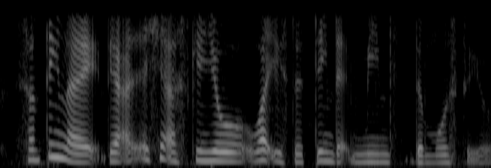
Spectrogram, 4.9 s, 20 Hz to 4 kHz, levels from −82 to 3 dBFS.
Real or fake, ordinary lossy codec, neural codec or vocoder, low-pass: real; none; none; 3.6 kHz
